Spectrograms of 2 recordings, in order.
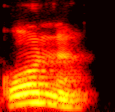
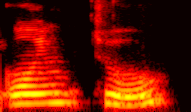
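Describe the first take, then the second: First: The words blend into one reduced word. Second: Both words are said fully and separately.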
